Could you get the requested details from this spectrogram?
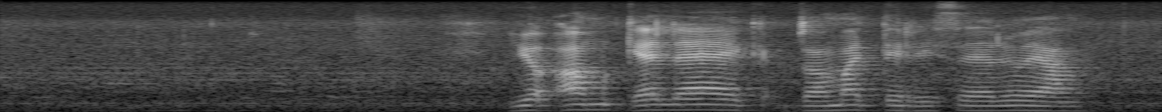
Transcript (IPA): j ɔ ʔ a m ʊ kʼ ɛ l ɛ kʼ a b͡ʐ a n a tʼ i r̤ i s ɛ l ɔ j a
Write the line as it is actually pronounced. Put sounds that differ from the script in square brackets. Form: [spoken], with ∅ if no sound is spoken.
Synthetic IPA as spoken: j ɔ ʔ a m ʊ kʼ ɛ l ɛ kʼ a b͡ʐ a [m] a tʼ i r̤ i s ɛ l ɔ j a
